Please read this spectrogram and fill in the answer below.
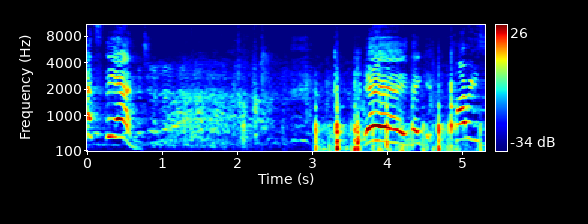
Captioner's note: laughter & applause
